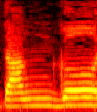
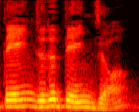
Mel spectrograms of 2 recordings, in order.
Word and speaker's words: danger: 지푸라기라도 당거 이 말입니다. 지푸라기라도 당거. 그죠? 선생님 왜 그렇게 발음을 망치십니까? 이렇게 말하는 경우도 있습니다. 물론 이 단어의 정확한 발음은 danger죠. danger.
